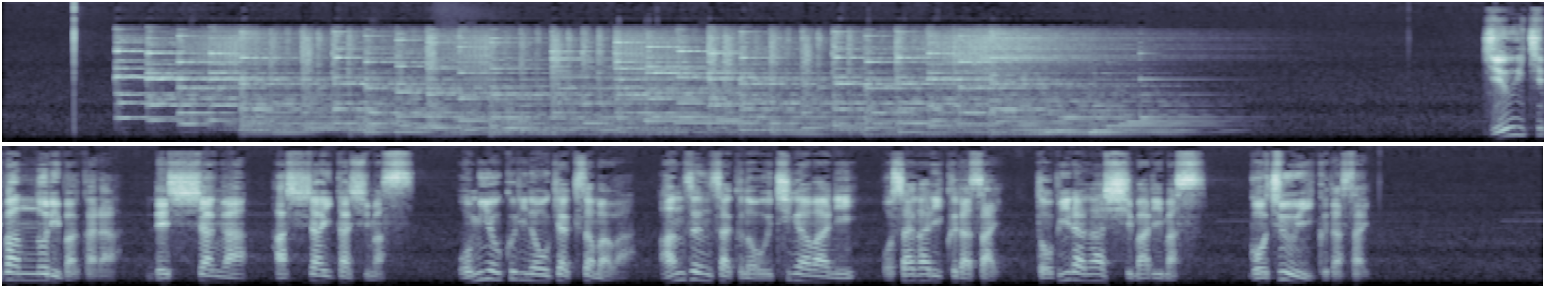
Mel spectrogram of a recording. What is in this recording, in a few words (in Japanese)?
11番のりば発車メロディ＋発車予告放送, 西九州新幹線ホーム 自動放送; 列車が遅れて来ると、メロディ途中より発車予告放送が被ります。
